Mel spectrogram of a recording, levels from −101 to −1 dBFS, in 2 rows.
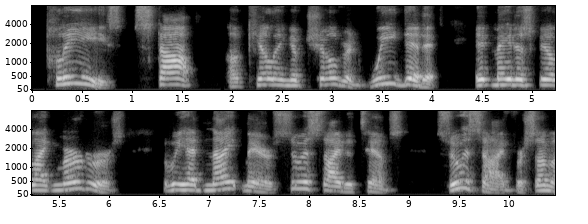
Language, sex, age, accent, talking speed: English, male, 50-69, American, 130 wpm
